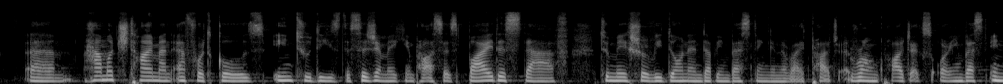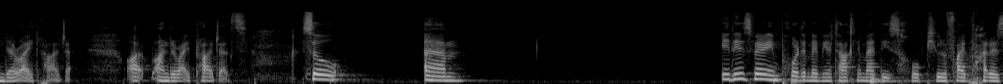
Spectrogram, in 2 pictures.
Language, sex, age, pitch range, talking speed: English, female, 40-59, 155-180 Hz, 160 wpm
